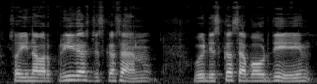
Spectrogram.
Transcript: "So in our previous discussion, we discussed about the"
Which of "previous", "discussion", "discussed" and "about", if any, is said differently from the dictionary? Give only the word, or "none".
discussed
